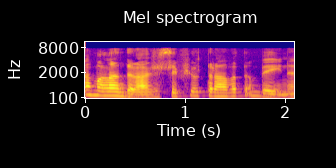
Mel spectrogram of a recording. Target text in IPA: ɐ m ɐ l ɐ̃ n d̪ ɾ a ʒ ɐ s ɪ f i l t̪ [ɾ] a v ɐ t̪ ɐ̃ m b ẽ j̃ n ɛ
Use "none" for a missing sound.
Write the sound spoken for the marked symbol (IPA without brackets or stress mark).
ɾ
